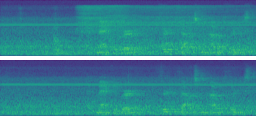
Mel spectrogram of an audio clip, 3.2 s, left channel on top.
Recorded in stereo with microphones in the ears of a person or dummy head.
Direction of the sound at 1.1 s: 20° left (ahead or behind).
